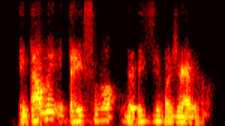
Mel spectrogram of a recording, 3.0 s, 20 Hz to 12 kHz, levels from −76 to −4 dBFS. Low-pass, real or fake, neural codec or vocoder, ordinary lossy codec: 10.8 kHz; fake; codec, 44.1 kHz, 0.9 kbps, DAC; Opus, 16 kbps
